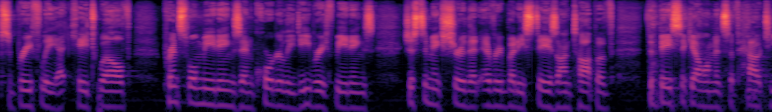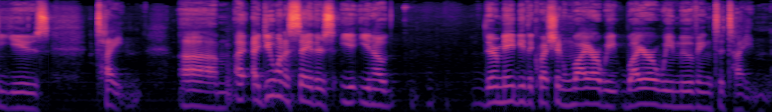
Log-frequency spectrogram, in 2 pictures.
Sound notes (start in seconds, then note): none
